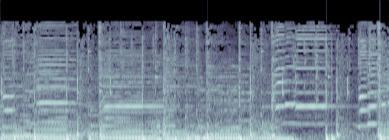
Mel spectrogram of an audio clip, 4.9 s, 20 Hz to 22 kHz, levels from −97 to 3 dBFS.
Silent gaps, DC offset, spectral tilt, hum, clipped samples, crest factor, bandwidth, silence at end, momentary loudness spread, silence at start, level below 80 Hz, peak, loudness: none; under 0.1%; -4.5 dB/octave; none; under 0.1%; 14 dB; 11.5 kHz; 0 s; 2 LU; 0 s; -20 dBFS; 0 dBFS; -14 LUFS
